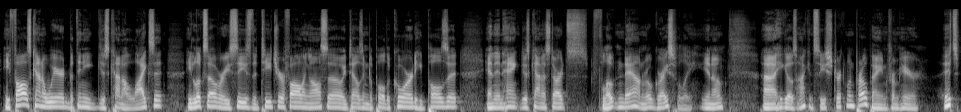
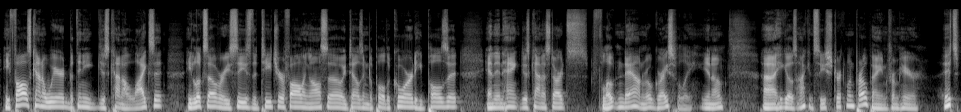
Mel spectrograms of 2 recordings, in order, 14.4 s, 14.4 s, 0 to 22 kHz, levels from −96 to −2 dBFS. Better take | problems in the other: neither | none

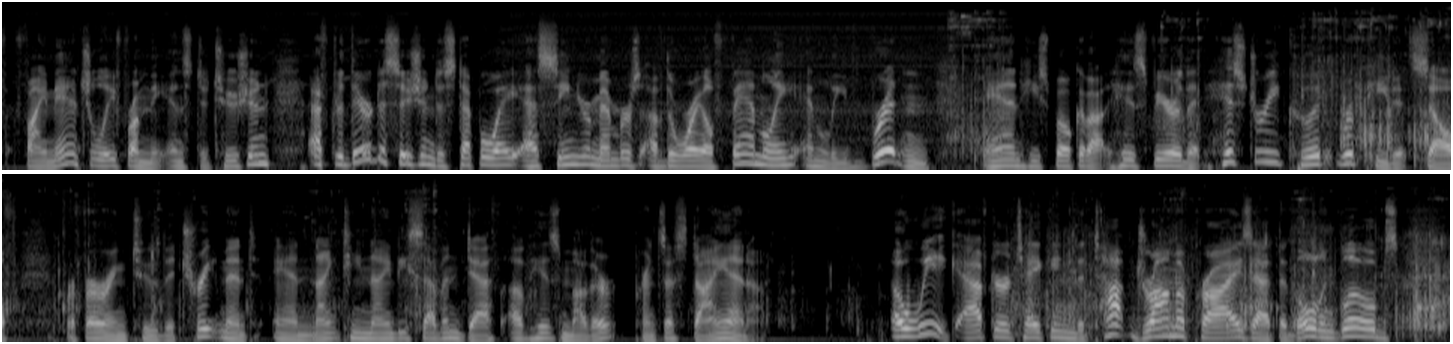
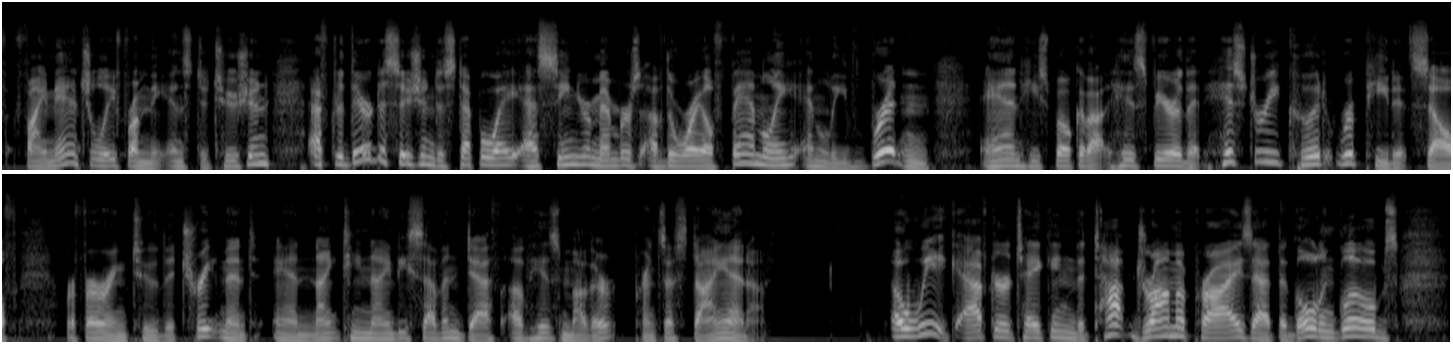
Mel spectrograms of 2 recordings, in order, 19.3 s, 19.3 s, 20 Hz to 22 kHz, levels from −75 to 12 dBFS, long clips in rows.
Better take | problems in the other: second | machinery noise; noticeable; throughout; 15 dB below the speech

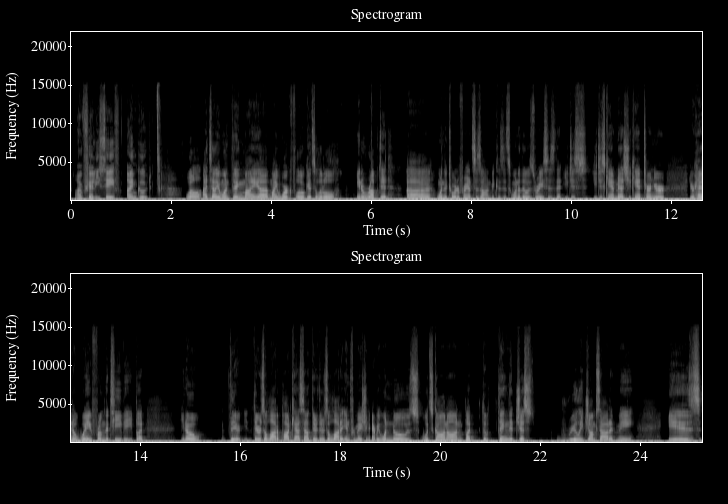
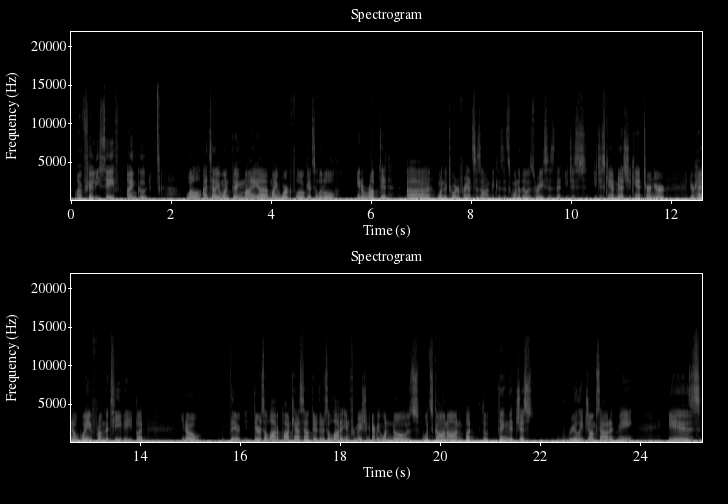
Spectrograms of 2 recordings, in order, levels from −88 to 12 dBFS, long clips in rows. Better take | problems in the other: first | low rumble; loud; throughout; 7 dB below the speech; faint in the first

